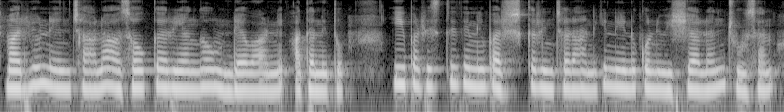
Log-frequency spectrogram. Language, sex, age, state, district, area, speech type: Telugu, female, 18-30, Andhra Pradesh, Krishna, urban, spontaneous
